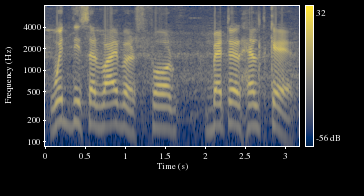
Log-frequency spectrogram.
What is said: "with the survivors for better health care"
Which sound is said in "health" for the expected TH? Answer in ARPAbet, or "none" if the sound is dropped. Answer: T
